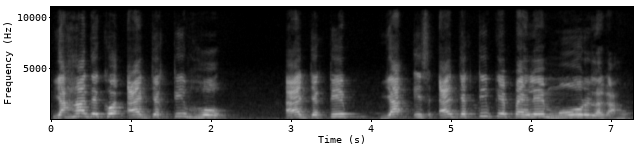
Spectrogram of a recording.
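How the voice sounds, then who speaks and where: High, bright-voiced Hindi-accented male teacher. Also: lively intonation. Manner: drills phrases slowly, asks and answers own questions. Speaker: English teacher. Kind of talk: classroom grammar lesson.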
